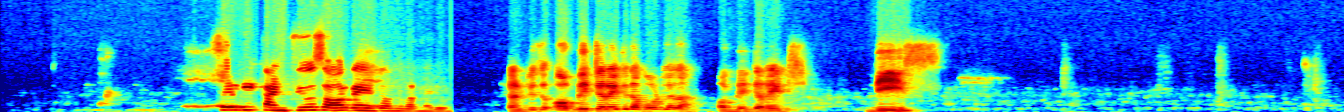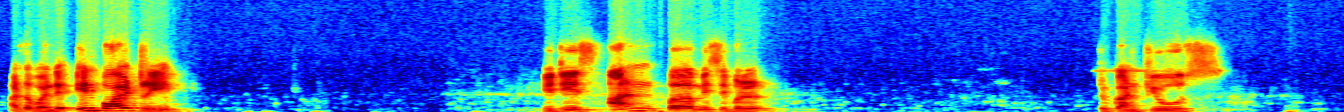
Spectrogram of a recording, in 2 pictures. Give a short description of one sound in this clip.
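A man speaks close by in short bursts with pauses, explaining calmly.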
